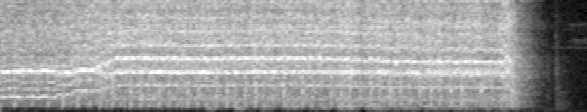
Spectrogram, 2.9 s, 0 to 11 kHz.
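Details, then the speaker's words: Oil primer driven by a drill on a 200 straight-six: high steady motor whine that steps up in pitch then cuts off, drill spinning crooked and loose, suspected slipping on the primer shaft. "i don't like that sound is it turning that thing or is it slipping right it just seemed a little loose oh yeah this is that's slipping on that"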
